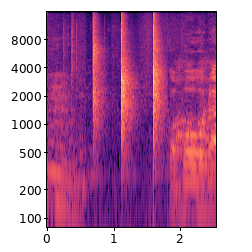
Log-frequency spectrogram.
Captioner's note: claps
